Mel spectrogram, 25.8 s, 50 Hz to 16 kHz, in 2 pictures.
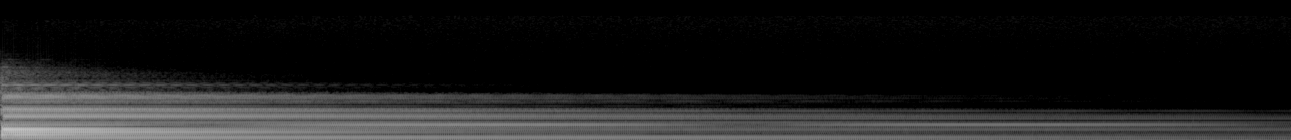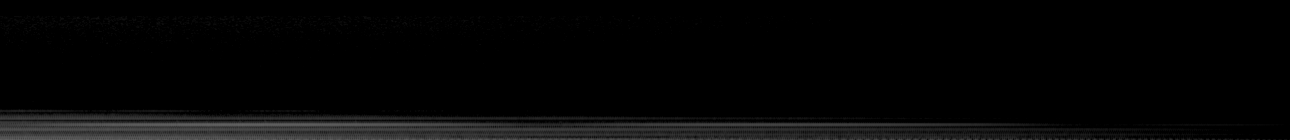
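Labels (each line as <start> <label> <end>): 0.0 A piano key is played and its sound fades away slowly. 24.4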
